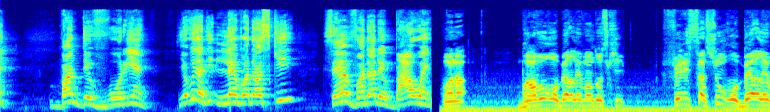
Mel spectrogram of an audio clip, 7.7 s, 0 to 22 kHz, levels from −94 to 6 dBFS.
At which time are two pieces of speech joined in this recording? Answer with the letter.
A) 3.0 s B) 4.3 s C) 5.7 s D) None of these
B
